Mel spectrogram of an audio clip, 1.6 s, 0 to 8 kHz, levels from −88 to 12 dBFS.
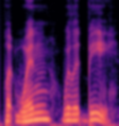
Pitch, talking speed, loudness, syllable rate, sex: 140 Hz, 190 wpm, -14 LUFS, 3.6 syllables/s, male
